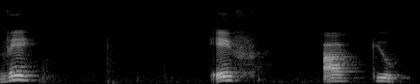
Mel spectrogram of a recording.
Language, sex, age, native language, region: Slovenian, female, 50-59, Croatian, Drava region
